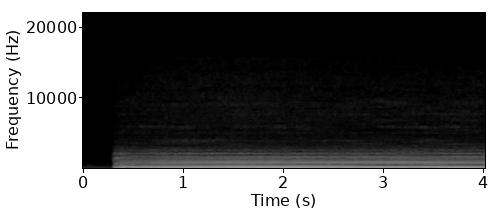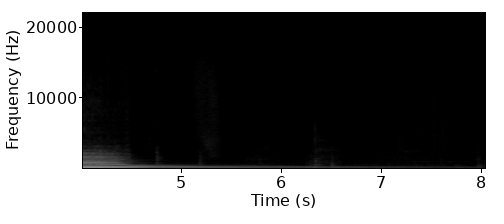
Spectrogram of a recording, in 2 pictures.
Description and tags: overall quality of single note - cello - D2
Part of the Good-sounds dataset of monophonic instrumental sounds.
instrument::cello
note::D
octave::2
midi note::26
good-sounds-id::1942
dynamic_level::mf
cello, D2, multisample, neumann-U87, single-note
